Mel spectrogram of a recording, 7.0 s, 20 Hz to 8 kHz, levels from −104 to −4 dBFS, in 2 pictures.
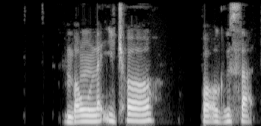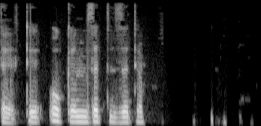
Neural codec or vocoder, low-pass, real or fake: none; 7.2 kHz; real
